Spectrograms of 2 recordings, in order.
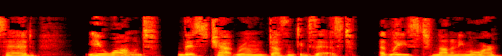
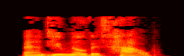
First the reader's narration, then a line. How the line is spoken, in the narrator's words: Phil asked sharply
